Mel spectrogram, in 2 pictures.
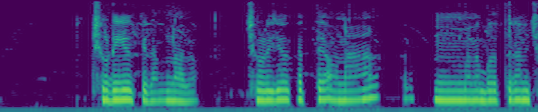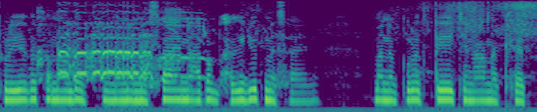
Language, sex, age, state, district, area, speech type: Santali, female, 18-30, West Bengal, Jhargram, rural, spontaneous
